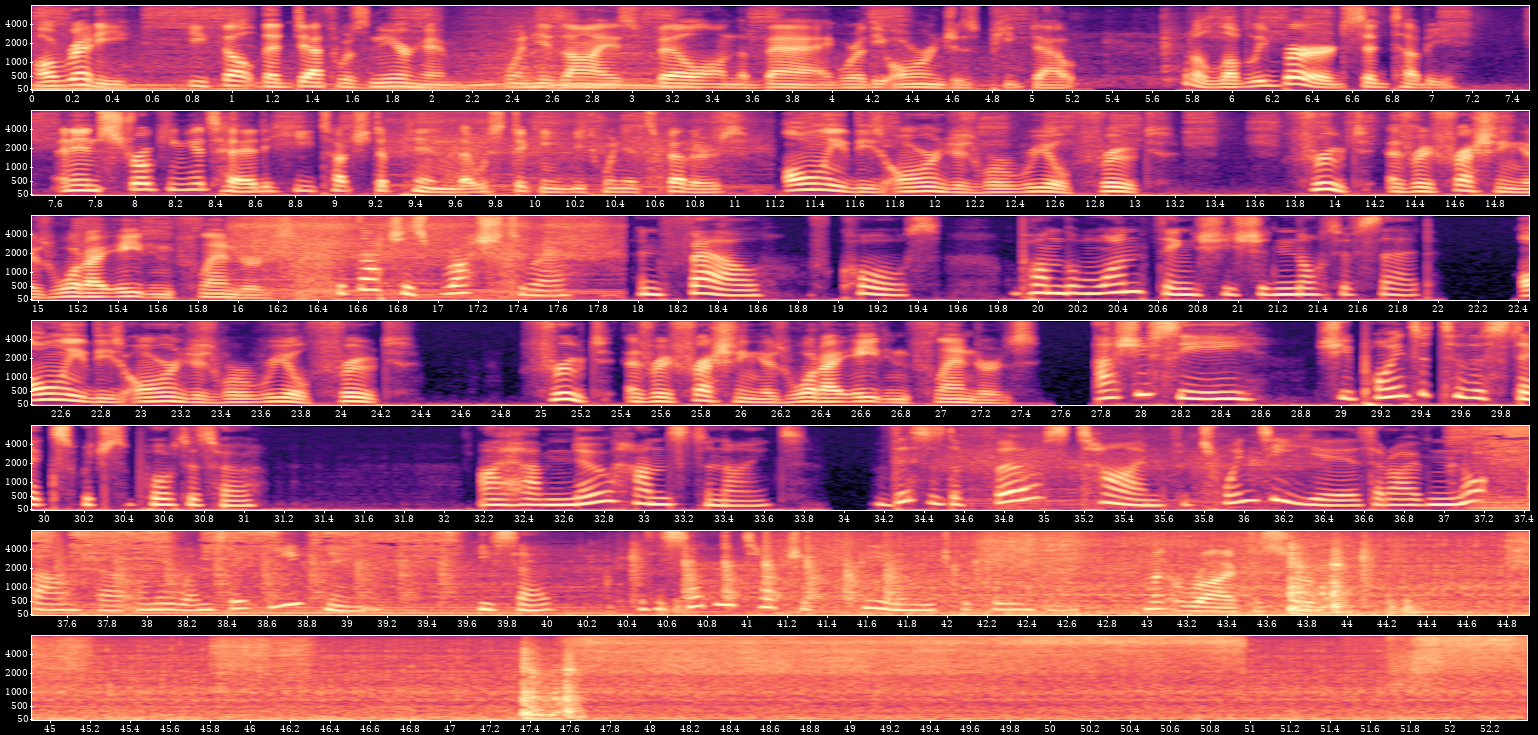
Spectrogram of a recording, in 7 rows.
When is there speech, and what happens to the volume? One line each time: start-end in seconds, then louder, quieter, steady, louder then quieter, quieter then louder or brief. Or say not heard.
0.0-43.9 steady.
